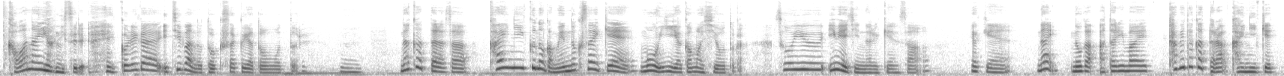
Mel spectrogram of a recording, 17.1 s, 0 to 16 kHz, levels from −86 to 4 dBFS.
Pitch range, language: 185-265 Hz, Japanese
